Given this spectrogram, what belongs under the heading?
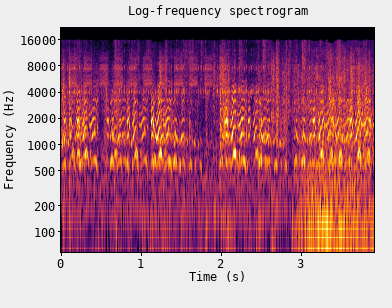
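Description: A turkey gobbles in How to Survive 2, a video game, with several quick warbling calls that repeat through the stretch over a busy, noisy game soundscape.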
